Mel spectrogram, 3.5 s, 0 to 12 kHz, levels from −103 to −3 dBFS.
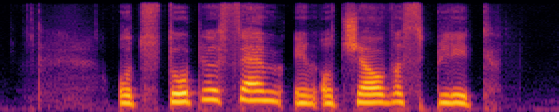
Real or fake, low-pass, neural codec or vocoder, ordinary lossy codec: fake; 10.8 kHz; codec, 44.1 kHz, 2.6 kbps, DAC; none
